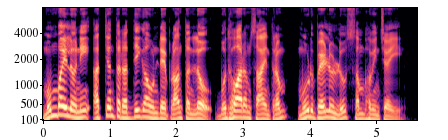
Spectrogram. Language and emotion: Telugu, neutral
